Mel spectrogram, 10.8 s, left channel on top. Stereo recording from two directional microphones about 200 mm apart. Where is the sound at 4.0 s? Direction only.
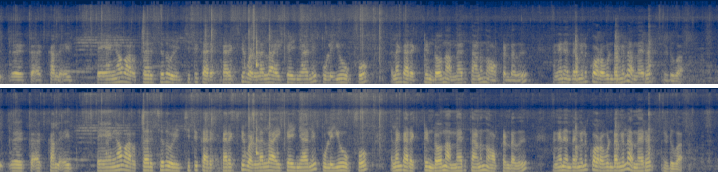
60° right (ahead or behind).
